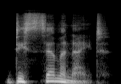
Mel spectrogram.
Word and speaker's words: disseminate: This is a powerhouse academic verb and its rhythm can be tricky. Focus on separating the syllables clearly so your speech doesn't become a single rush of air.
